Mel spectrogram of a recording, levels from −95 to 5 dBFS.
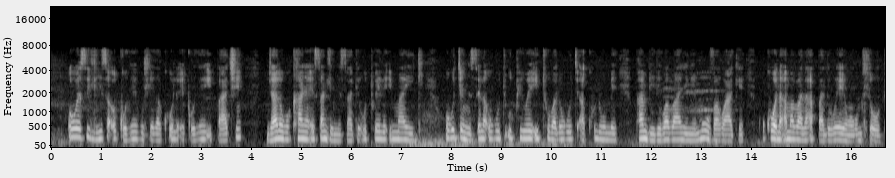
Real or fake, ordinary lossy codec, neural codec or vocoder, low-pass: real; Opus, 64 kbps; none; 7.2 kHz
